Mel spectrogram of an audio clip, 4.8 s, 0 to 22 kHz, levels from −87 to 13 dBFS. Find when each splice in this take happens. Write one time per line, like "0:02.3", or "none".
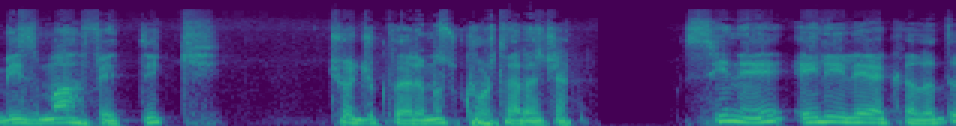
0:03.3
